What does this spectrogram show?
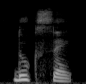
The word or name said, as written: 녹색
